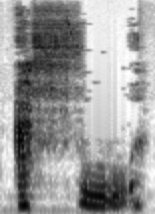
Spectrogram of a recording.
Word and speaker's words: Afu: that's an F, it's a with a that lifts up off the vocal cords, or and the F, it's an F like in Frank, and then ooh, with a kind of like a W sound at the end of the ooh, Afu.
